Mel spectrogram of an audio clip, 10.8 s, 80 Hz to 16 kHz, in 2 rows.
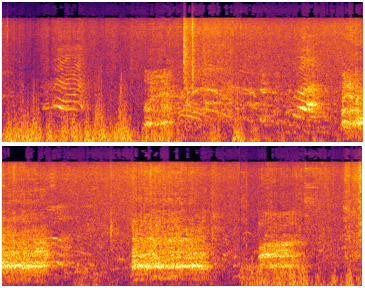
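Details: At Marinpia Nihonkai aquarium in Japan on an overcast 12 July 2023, a ten-day-old Steller sea lion pup stays beside its nursing mother. Rough, droning bawls of about one second sound four times, with human speech early on and a constant background hum.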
